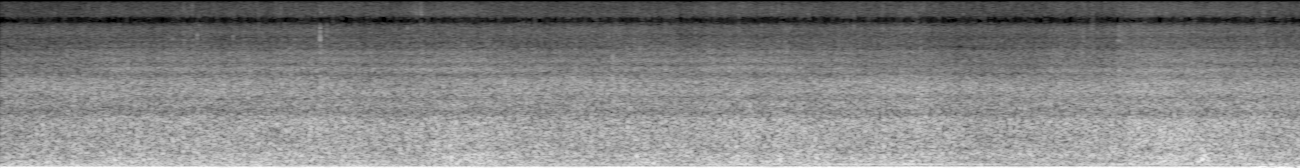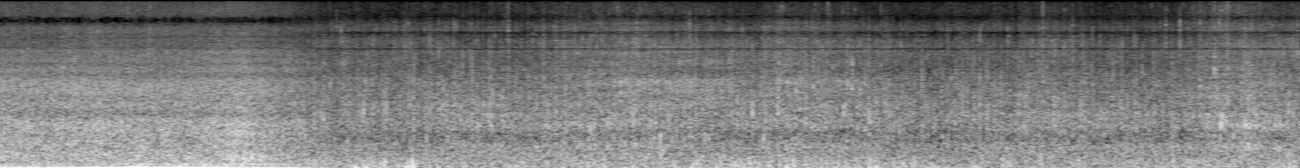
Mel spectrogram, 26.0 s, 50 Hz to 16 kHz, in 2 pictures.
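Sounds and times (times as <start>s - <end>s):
low rumble: 0.0s - 17.3s
stream rushing and gurgling: 0.0s - 26.0s.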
